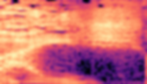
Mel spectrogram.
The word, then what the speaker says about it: Feige: Feige.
